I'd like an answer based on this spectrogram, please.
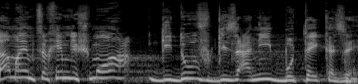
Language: Hebrew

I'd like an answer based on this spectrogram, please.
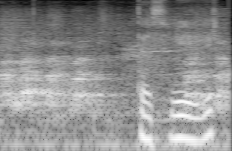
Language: Hindi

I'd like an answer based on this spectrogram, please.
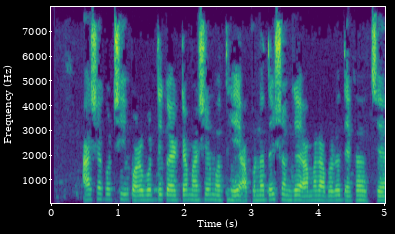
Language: Bangla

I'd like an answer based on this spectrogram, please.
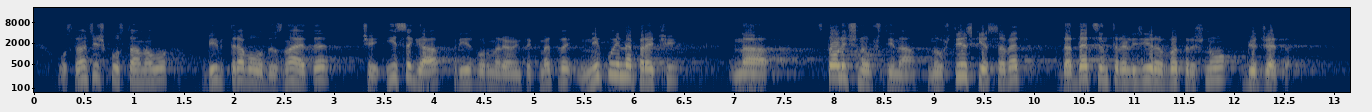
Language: Bulgarian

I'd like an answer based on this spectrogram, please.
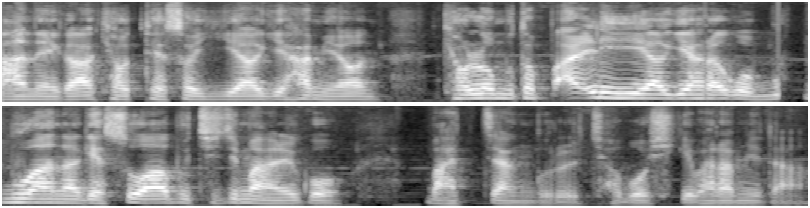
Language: Korean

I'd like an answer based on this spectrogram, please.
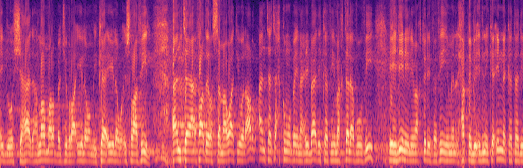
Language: Arabic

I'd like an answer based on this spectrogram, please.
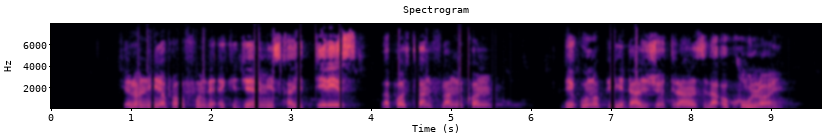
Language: Esperanto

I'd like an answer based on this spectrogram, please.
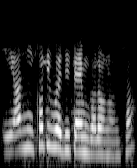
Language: Nepali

